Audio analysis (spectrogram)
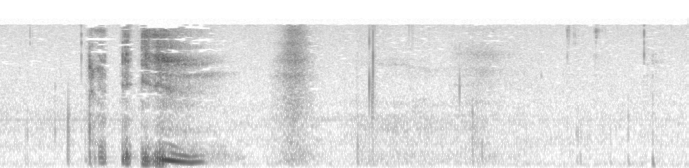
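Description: A single throaty cough bursts out during an otherwise silent pause, followed by a soft breath and a few faint clicks and small mouth sounds.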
